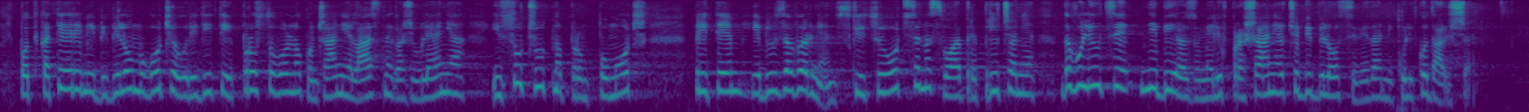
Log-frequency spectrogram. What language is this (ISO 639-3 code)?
slv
